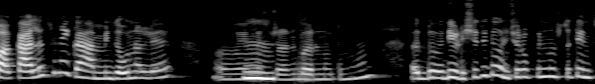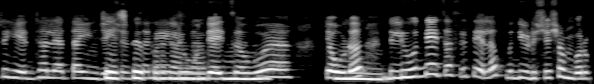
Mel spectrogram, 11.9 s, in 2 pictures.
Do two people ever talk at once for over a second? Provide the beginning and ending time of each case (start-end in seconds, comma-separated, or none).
7.0-8.7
